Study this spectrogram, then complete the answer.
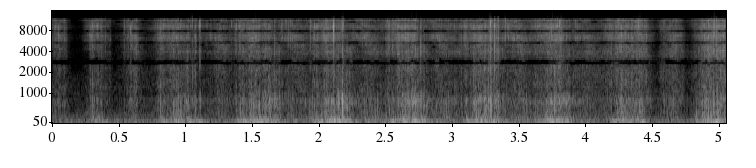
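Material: Carpet fibre.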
